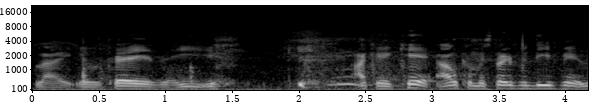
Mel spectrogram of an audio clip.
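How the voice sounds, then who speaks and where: A man with a Southern US accent talks at a very fast pace. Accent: Southern country speech. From US South, central Georgia. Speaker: college football player. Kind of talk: casual interview. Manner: casual, halting with many repetitions.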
